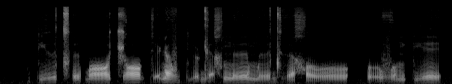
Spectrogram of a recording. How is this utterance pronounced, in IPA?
pʲ ɨː˨˥ t͡sʼ ɘ˨˥ ɓ ɔː˨˥ t͡ʃ ɔː˧˥˧ k ḛ˨˥ ɳ ɐ˨˥ v pʲ o̰˧˥˧ ɖ ḛ˧˥˧ χ n̪ ɘː˧˥˧ m ɘː˨˥ dʱ ɘ˨˥ χ oː˨˥ | o̰˧˥˧ v o˨˥ m pʲ e˧˥˧

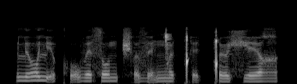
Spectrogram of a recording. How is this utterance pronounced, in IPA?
lʲ o lʲ ḛ ʊ̯ kʰ o̰ β e s o n t͡ʃʰ ə̰ z ḛ ŋ͡ǀ ʏ ǃʰ ḛ ǃ ʏ xʲ e ʁ

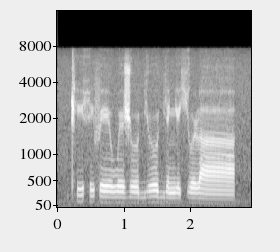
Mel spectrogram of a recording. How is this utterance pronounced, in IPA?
ʈʰ i h i f eː w ɘ ʒ ʊː bʲ ʊː bʲ a ɲ e ç ʊː ɭ aː

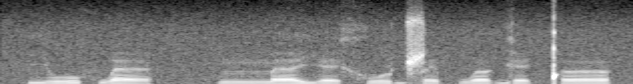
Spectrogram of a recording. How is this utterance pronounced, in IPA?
j u f w ɛ | mː ɛ j e x u ɖ͡ʐ e p w ə ɡ e ǃ ə

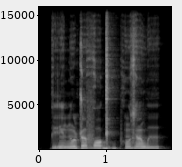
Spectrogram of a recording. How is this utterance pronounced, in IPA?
rʲ ə̃ n ũ ʈ œ v ɔ ɡ i ɡ pʰ õ z œ̃ w ɨ

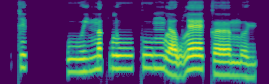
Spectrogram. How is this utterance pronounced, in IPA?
k ɪ˥ k̚ | uː˨˧ j n̪ ɐ˥ k̚ l uː˥ k uː˥ ŋ l ɐ˨˩ w l ɛː˥ k œː˨ m ɵ˨˩ ɥ

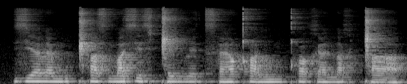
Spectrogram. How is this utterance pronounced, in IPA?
zʲ æ l æ m u ǁʰ a s m a sʲ a sʲ ǁ e m l e t͡sʰ æ qʰ æ l u m qʰ u x æ n a x ǁ a

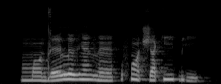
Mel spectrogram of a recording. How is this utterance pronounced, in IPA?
m ɔ̃˧ d ɛ˨˦ l ə˦ ɣ ɛ̃˦ v ɛ̃˧ | f ɔ̃˦˨ ʃ a˧ k iː˦ ɓ iː˨

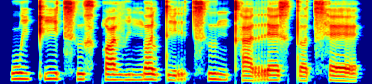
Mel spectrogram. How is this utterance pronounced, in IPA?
w i kʼ i t͡sʰ ɯ x qʷ ɛ v i ŋ ʌ l t̪ i r t͡sʰ ɯ ŋ kʰ a r ɛ x t̪ ʌ t͡sʰ ɛ

